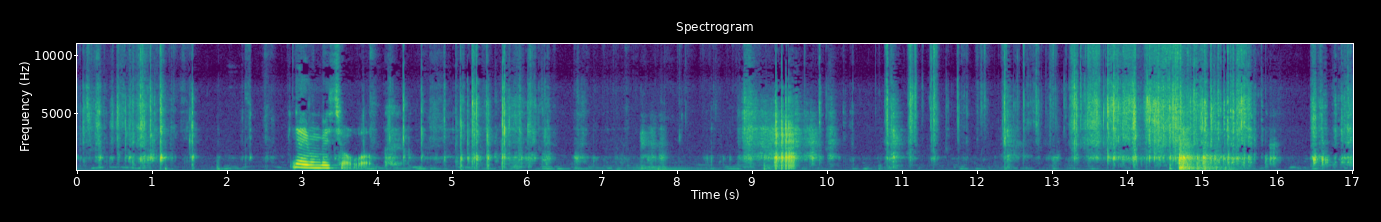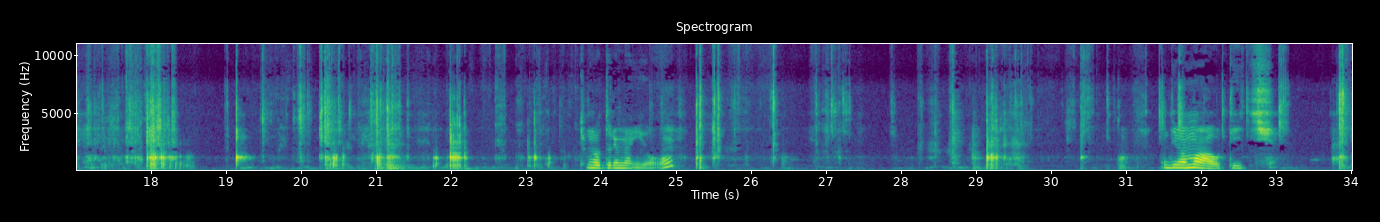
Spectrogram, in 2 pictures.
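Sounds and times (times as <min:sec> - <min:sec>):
foil wrapper crinkling: 0:00.0 - 0:01.6, 0:08.4 - 0:18.4.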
